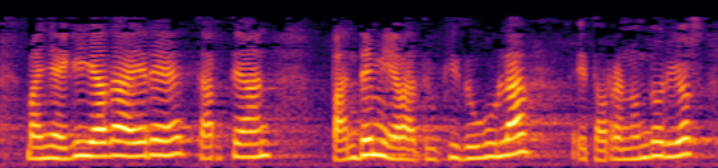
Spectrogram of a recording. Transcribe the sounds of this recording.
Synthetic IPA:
baɲae̞ɣiaðae̞ɾe̞t̪aɾt̪e̞am | pand̪e̞miaβat̪ewkiðuɣulae̞t̪aore̞no̞nd̪o̞ɾio̞s

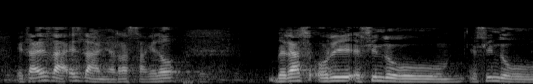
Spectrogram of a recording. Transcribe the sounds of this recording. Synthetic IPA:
e̞t̪ae̞zd̪aʔe̞zd̪aːɲarasaɣe̞ɾo̞ | be̞ɾaso̞ɾie̞sind̪uɣue̞sind̪uɣu

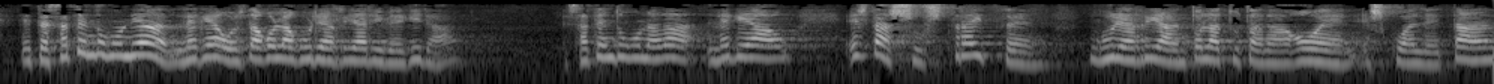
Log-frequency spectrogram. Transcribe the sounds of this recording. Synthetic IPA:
e̞t̪ae̞sat̪e̞nd̪uɣ̞une̞anle̞ɣ̞e̞awe̞zd̪aɣ̞o̞laɣ̞uɾe̞ːriaɾiβe̞ɣiɾa | e̞sat̪e̞nd̪uɣ̞unaðale̞ɣ̞e̞awe̞zd̪asust̪ɾajt͡se̞ŋ | ɡuɾe̞ːriaːnt̪o̞lat̪ut̪aðaɣ̞o̞e̞ne̞skuald̪e̞t̪an

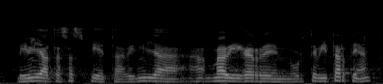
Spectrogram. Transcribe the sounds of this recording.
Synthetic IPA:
bimiʎaβet̪asaspie̞t̪aβimiʎamaβiɣare̞nuɾt̪e̞βit̪aɾt̪e̞an

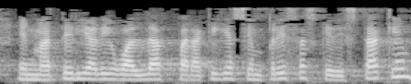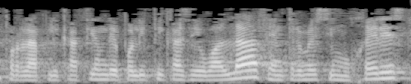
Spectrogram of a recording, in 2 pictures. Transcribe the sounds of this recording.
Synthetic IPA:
e̞nmat̪e̞ɾjaðeiɣwald̪aðpaɾaːke̞ʝase̞mpɾe̞saske̞ð̞e̞st̪ake̞mpo̞ɾlaːplikaθjo̞nd̪e̞po̞lit̪ikazðeiɣwald̪aθe̞nt̪ɾeo̞mɾe̞simuxe̞ɾe̞s

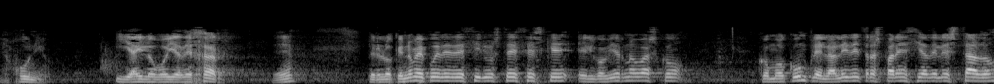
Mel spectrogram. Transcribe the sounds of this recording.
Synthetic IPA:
ḛŋχunjo̰ | iajlo̞β̞o̞jaðe̞xaɾe | pe̞ɾo̞lo̞ke̞no̞me̞pwe̞ðe̞ðe̞θiɾust̪e̞θe̞ske̞ːlɣo̞β̞je̞ɾno̞β̞asko̞ | ko̞mo̞kumple̞lale̞jðe̞t̪ɾanspaɾe̞n̟θjaðe̞le̞st̪aðo̞

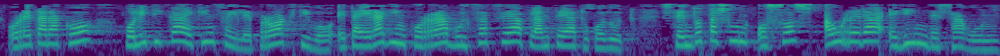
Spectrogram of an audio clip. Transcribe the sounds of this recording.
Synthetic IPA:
o̞re̞t̪aɾako̞ | po̞lit̪ikae̞kint͡sajle̞pɾo̞akt̪iβ̞o̞ʔe̞t̪ae̞ɾaɣiŋko̞raβult͡sat͡se̞aplant̪e̞at̪uko̞ðut̪ | se̞nd̪o̞t̪asuno̞so̞sawre̞ɾaʔe̞ɣind̪e̞saɣ̞un

